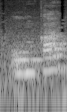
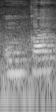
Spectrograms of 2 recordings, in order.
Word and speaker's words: ओंकार: तो जब हम ओंकार का उच्चारण करते हैं तो ओ जो होता है हमारा छोटा होता है और म जो होता है वो दीर्घ होता है, या हम उसे लंबे समय तक हमें उसे कहना है।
